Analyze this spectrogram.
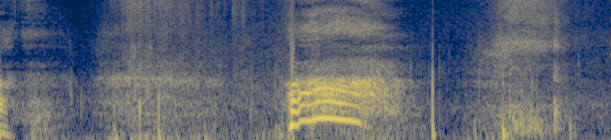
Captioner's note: deeply Exhales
